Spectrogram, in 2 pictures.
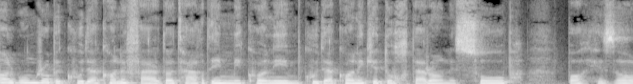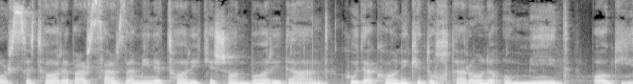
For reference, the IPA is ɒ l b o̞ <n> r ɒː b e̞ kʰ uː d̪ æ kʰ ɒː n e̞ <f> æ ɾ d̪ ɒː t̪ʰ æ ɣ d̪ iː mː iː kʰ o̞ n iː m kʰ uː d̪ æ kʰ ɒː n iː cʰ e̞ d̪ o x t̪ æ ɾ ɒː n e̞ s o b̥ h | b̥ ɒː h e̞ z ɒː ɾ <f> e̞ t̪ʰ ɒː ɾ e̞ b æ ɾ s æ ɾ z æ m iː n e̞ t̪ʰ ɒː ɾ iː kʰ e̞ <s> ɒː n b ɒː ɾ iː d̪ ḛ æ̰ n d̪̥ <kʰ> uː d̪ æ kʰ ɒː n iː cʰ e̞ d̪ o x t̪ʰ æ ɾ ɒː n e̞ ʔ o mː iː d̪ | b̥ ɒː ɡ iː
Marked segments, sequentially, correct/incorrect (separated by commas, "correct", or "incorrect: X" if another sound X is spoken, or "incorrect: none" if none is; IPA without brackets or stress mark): incorrect: m, correct, incorrect: s, incorrect: ʃ, correct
